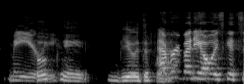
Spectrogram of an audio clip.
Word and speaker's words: Meiri: Uh, it's Meiri. May like the Meiri. month, Erie like the lake. Meiri.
